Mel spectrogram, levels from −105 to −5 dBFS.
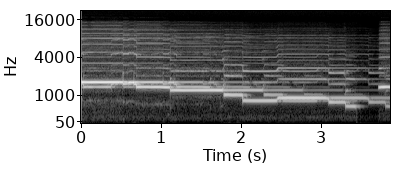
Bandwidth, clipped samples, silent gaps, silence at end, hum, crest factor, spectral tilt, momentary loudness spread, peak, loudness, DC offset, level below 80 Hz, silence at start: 14.5 kHz; under 0.1%; none; 0 s; none; 12 dB; 4.5 dB/octave; 15 LU; -10 dBFS; -21 LUFS; under 0.1%; under -90 dBFS; 0 s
